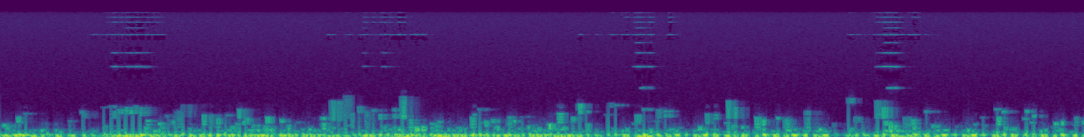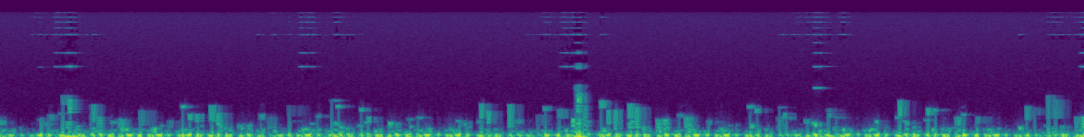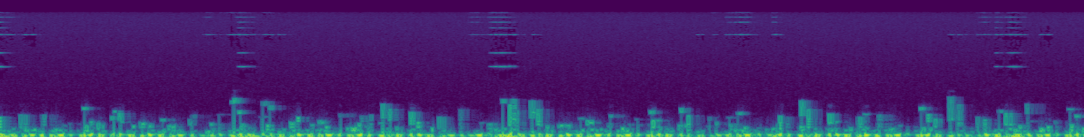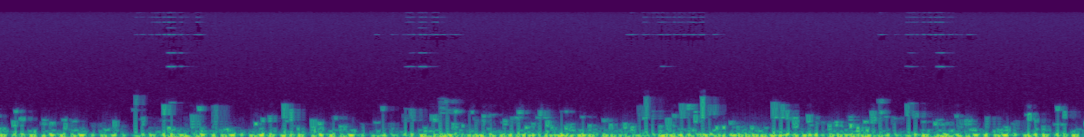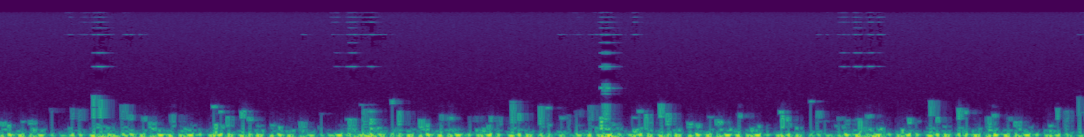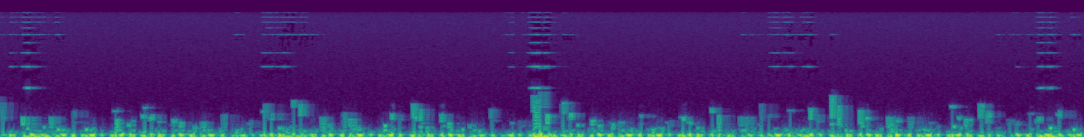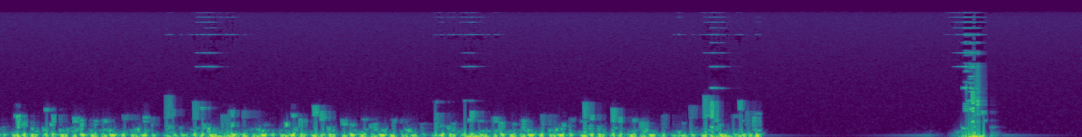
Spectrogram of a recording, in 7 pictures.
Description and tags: This sound was created by taking a file of solar irradiance data, and importing the data as a raw sound file using Audacity software. This is my first attempt to create sound from data; I hope to get better results later, but these may interest someone.
converted, data, irradiance, raw, solar, sun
